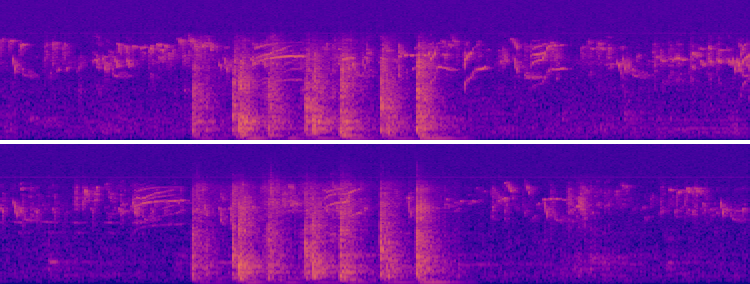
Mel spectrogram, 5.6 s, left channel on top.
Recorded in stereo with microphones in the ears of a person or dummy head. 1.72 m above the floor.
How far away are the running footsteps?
About 4.5 m.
